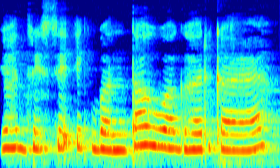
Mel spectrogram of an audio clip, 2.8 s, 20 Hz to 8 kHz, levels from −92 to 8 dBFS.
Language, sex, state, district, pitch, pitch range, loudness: Hindi, female, Jharkhand, Garhwa, 270 Hz, 255-285 Hz, -13 LUFS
